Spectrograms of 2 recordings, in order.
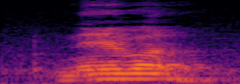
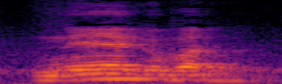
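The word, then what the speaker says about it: neighbour: Right sign, eight, freight, flight, नेवर। नेवर को क्या पढ़ेंगे? नेवर मीन्स पड़ोसी होता है, क्या पढ़ेंगे? जीएस का उच्चारण मैंने किया नेगवर, नेगवर मैंने नहीं किया।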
